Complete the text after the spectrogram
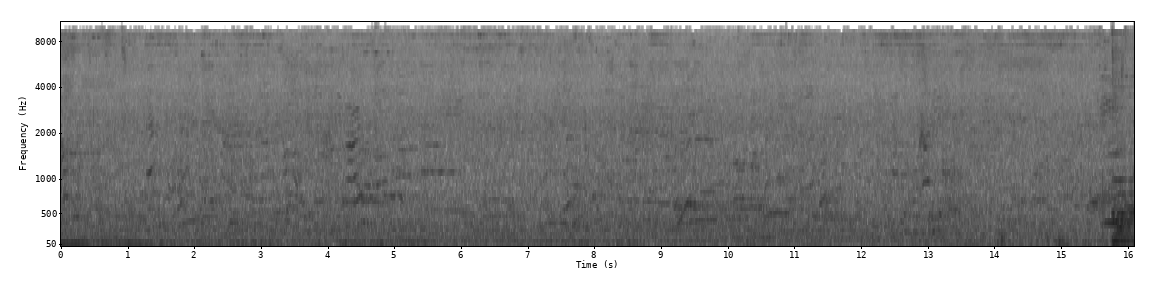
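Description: Upbeat music plays loudly through loudspeakers in a large, echoing hall.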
